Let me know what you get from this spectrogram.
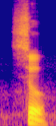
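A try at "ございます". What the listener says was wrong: But the u on the su disappears. So arigato gozaimasu.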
